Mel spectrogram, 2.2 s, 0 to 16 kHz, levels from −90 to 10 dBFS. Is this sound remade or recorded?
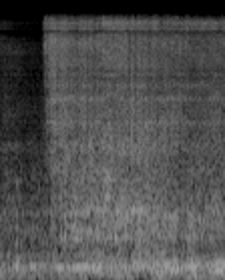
remade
